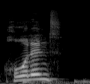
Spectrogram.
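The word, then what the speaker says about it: Haaland: do you call Halland Halland love your content you're the best bro um glad you asked I'm not um it's basically I try new the pronunciation A little bit closer to the Norwegian pronunciation I do try and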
